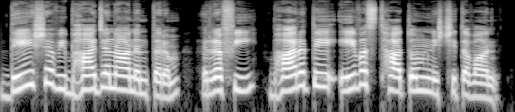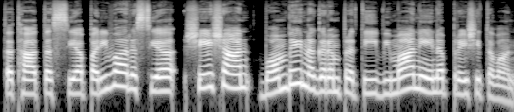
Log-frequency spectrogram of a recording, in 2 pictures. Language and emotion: Sanskrit, neutral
